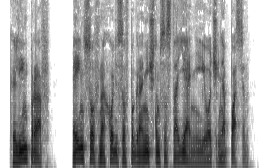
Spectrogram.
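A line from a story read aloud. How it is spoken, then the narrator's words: Plain. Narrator (Russian): сказал Ромашин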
